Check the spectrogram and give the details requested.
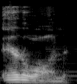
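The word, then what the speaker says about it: Erewhon: So, it's spelled E R D O G- A, but it's pronounced Erdogan.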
